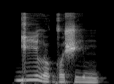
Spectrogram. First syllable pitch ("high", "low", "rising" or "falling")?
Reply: high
